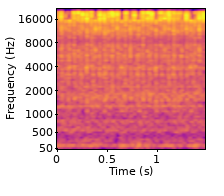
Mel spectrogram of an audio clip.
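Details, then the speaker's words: Chevy Cruze 1.4, about 90,000 miles, warm idle, recorded near the old evap purge solenoid: fast light ticking like a chain rattle that starts once coolant exceeds 176°F; faulty purge solenoid clicking. "right here this guy is the evap purge solenoid [Music] making a whole bunch of clicking noise after the uh engine coolant temperature gets above 176 degrees it starts doing that on the old one"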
